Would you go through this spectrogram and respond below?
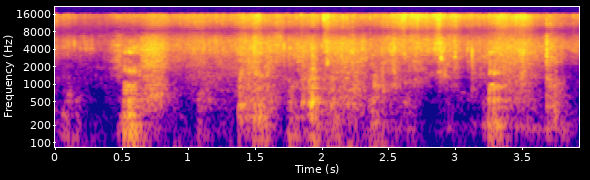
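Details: A piglet aged fourteen days gives a few deep, short grunts spaced unevenly over a few seconds against a faint constant hiss.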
